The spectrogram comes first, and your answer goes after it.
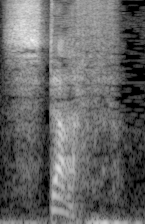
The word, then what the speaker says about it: stuff: Okay, we're dealing with stuff. Very common word. Let's pronounce it right. Stuff. Stuff. Okay, st. Easy. Vowel sound is short and low. It's not stuff. It's stuff.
